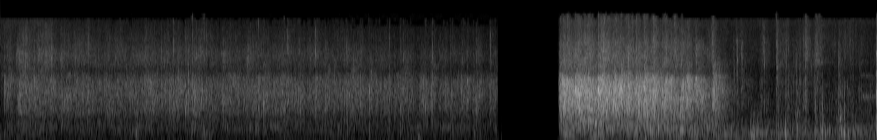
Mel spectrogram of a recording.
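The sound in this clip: Audience applause welcoming two speakers at the start of a talk and discussion, a dense, steady clatter of clapping that breaks off briefly, then resumes louder before easing back to a lighter patter.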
